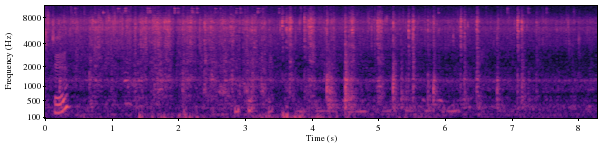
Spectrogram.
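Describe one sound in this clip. A metal spatula scrapes and clatters against a metal pan.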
